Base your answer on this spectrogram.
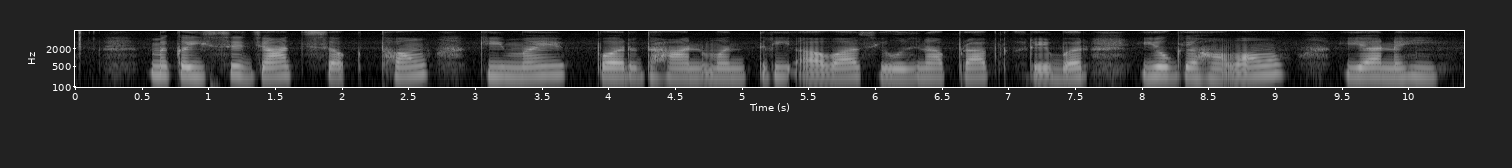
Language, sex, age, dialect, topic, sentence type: Chhattisgarhi, female, 18-24, Northern/Bhandar, banking, question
